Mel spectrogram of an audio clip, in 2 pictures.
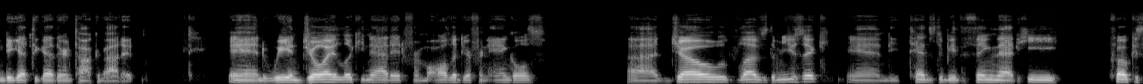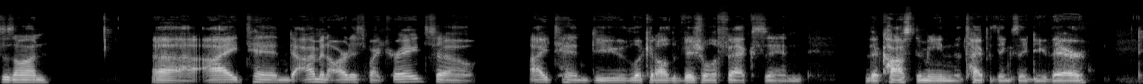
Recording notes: we recored remotely for this but we're usually all together and sound better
